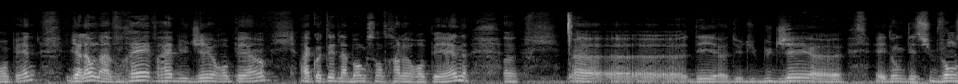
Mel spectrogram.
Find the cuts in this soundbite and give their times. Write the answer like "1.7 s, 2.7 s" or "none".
5.0 s

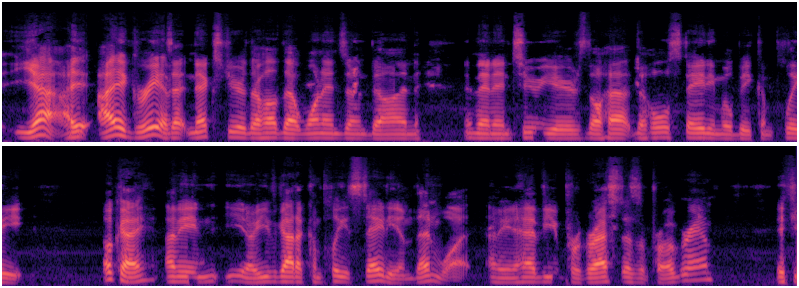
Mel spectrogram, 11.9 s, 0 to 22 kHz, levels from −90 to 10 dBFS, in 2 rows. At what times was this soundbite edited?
1.2 s

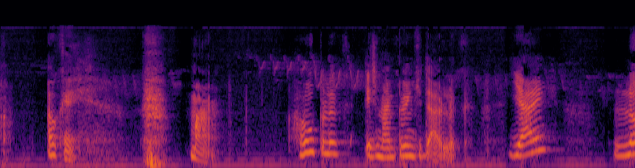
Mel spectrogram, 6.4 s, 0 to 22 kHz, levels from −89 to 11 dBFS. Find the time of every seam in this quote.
1.8 s, 5.0 s

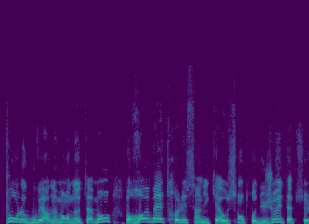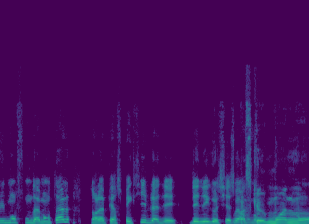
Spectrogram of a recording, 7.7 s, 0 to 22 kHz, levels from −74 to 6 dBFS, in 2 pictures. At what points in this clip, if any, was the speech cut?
6.8 s

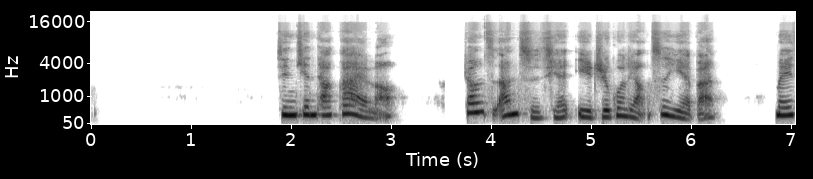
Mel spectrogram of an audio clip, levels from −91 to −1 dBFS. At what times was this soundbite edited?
1.7 s, 3.5 s

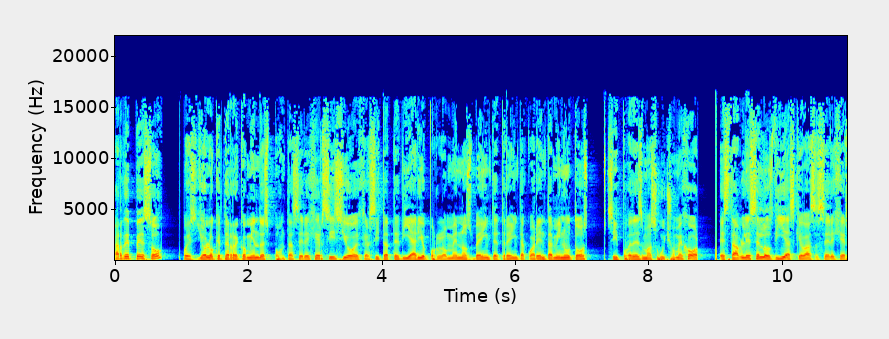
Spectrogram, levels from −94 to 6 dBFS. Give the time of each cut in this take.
none

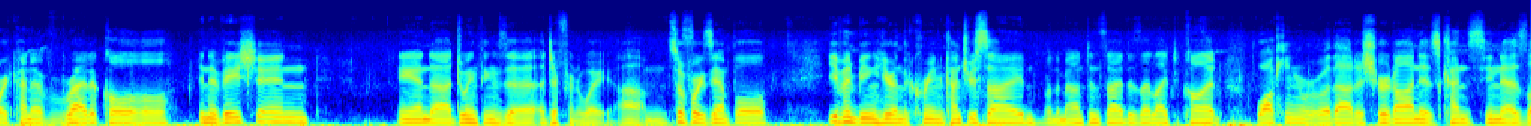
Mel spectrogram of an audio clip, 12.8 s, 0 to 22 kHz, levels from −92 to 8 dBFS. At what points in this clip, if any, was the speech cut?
none

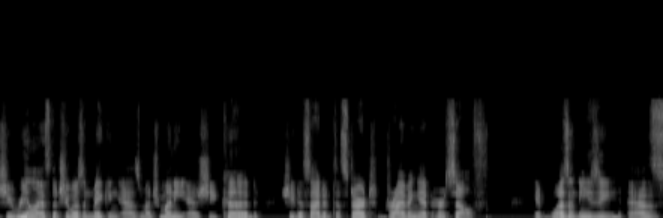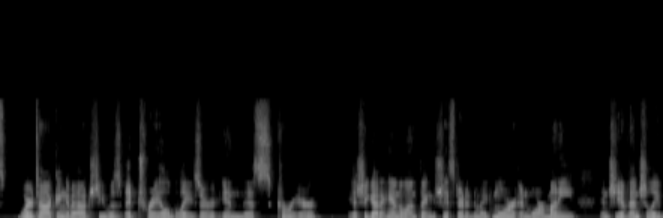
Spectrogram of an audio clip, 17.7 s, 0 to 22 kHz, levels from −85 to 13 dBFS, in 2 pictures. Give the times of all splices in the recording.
none

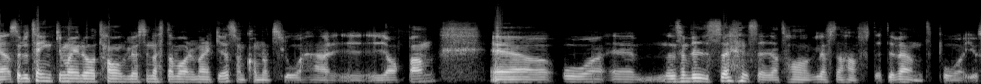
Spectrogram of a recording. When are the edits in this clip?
none

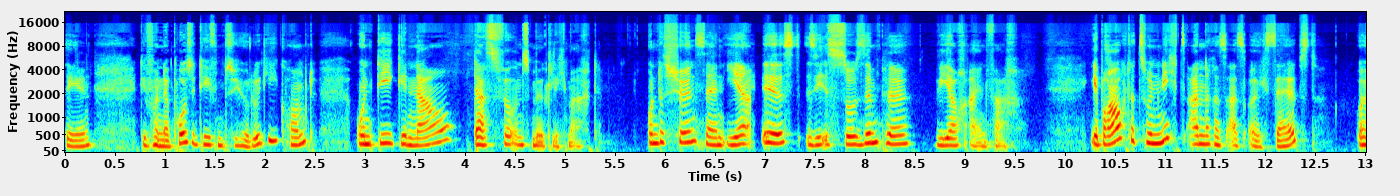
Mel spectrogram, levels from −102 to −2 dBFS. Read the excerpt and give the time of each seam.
6.8 s

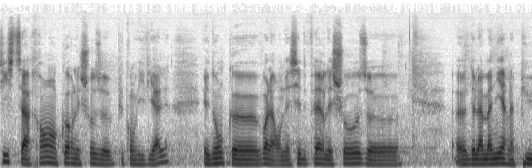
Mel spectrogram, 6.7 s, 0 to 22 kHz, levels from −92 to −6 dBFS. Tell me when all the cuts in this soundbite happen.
none

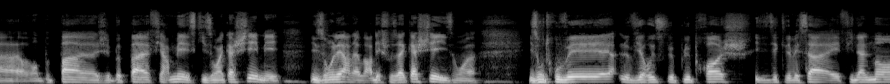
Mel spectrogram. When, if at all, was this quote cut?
7.6 s

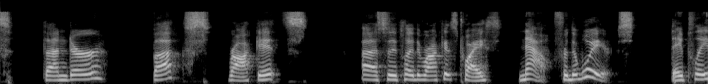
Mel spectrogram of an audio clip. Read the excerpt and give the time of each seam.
2.2 s, 5.1 s

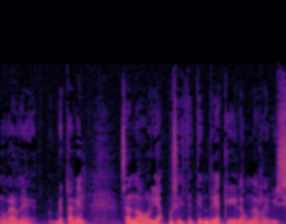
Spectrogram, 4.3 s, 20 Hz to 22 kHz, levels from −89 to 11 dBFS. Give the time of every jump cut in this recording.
2.5 s

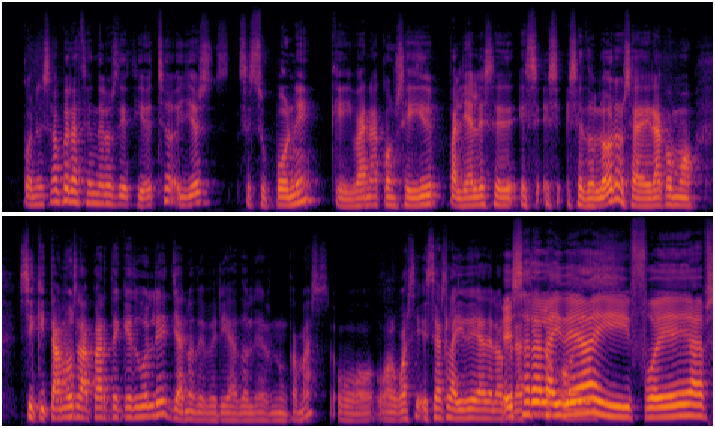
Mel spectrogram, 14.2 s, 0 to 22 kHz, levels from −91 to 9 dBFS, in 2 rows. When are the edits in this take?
none

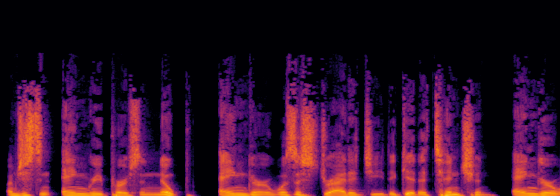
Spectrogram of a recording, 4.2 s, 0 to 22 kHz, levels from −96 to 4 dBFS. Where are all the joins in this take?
none

